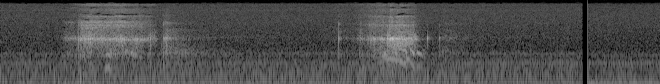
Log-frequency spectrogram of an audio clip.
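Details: Snoring recorded with the SnoreLab app: two rough, rattling snores about four to five seconds apart over a steady low background hum.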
